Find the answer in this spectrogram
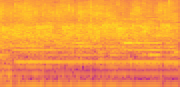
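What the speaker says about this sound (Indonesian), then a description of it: "Boleh kita beri tepuk tangan yang dahsyat bagi Tuhan." A church congregation at a Sunday service claps for God, loud, steady applause over sustained music with held tones running underneath.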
